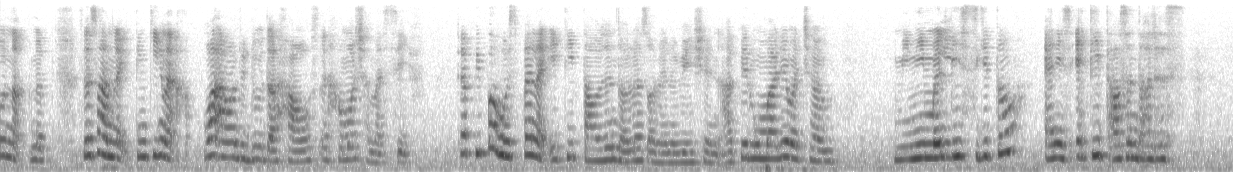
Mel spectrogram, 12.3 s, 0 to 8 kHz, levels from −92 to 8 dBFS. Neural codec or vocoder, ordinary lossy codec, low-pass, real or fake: none; none; 7.2 kHz; real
